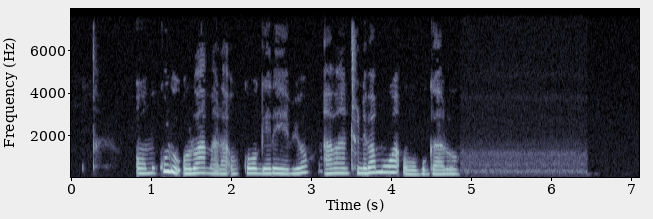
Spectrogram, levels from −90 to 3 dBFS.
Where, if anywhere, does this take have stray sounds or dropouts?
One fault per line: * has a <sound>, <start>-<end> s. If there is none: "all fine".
all fine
